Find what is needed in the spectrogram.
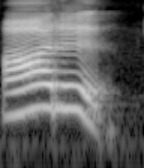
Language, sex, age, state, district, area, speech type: Tamil, female, 30-45, Tamil Nadu, Chengalpattu, urban, read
